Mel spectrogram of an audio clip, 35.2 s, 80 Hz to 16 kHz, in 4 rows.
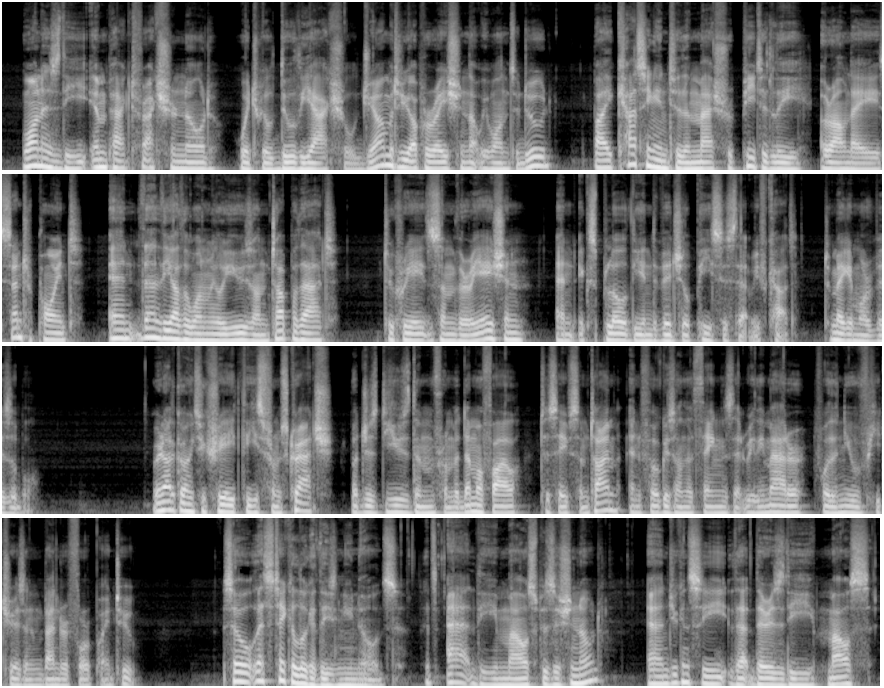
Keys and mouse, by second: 5.8-9.7 drag, 9.7 Tab, 10.7-12.2 drag, 13.4-15.8 drag, 16.5 Tab, 16.8 click, 19.0 shift+a, 19.0 x, 28.3 ctrl+space, 30.1 shift+a, 33.8 click.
